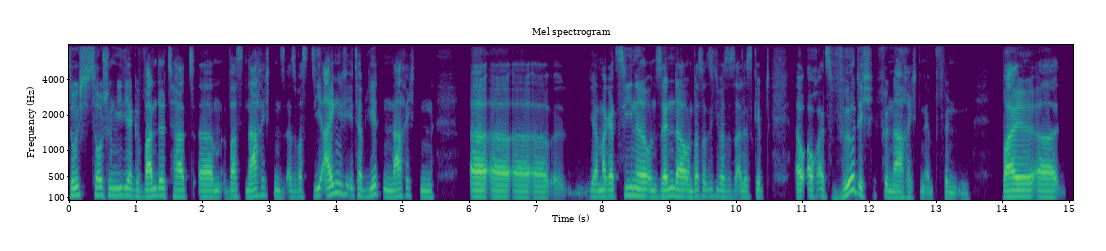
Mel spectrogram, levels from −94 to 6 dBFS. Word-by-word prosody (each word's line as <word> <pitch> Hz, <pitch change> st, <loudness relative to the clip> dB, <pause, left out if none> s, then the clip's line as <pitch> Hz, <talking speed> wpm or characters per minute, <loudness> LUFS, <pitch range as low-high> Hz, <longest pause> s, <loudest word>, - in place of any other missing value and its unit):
durch 145 Hz, +2 st, 0 dB
Social 150 Hz, -2 st, 0 dB
Media 140 Hz, 0 st, 0 dB
gewandelt 130 Hz, +3 st, +1 dB
hat, 125 Hz, -1 st, -1 dB
ähm, 115 Hz, -1 st, 0 dB
was 120 Hz, +3 st, -4 dB
Nachrichten 130 Hz, +1 st, -2 dB
s 110 Hz, -, -12 dB
also, 115 Hz, -1 st, -9 dB
was 125 Hz, 0 st, -7 dB
die 140 Hz, +4 st, -2 dB
eigentlich 175 Hz, -2 st, +2 dB
etablierten 140 Hz, -1 st, -3 dB
Nachrichten, 120 Hz, -3 st, -3 dB, 0.6 s
äh, -, -, +2 dB
äh, 120 Hz, -1 st, +5 dB
äh, 110 Hz, -1 st, -1 dB
äh, -, -, -13 dB
äh, -, -, -22 dB, 0.4 s
ja, 120 Hz, -1 st, -2 dB
Magazine 130 Hz, +3 st, +2 dB
und 115 Hz, -1 st, -2 dB
Sender 125 Hz, +1 st, +4 dB
und 115 Hz, +1 st, -4 dB
was 125 Hz, -, -1 dB
weiß 130 Hz, -1 st, -8 dB
ich 130 Hz, -, -14 dB
nicht, 125 Hz, -, -8 dB
was 120 Hz, -1 st, -3 dB
es 115 Hz, -, -14 dB
alles 115 Hz, -1 st, -6 dB
gibt, 125 Hz, -1 st, -8 dB, 0.4 s
au -, -, +3 dB
auch -, -, +1 dB
als 110 Hz, -5 st, -5 dB
würdig 145 Hz, -, +3 dB
für 125 Hz, -1 st, -6 dB
Nachrichten 105 Hz, -1 st, -3 dB
empfinden. 95 Hz, -2 st, -11 dB, 0.5 s
Weil, 120 Hz, 0 st, +5 dB
äh -, -, -28 dB
120 Hz, 165 wpm, -24 LUFS, 115-135 Hz, 0.6 s, äh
